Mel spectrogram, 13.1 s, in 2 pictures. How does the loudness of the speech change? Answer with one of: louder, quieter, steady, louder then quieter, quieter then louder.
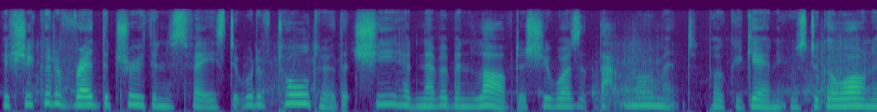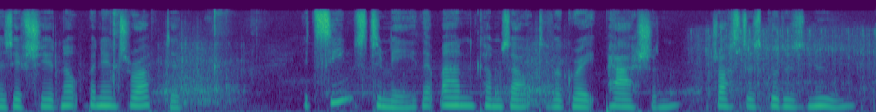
steady.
